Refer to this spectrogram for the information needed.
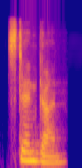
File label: "Sten gun", Indian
